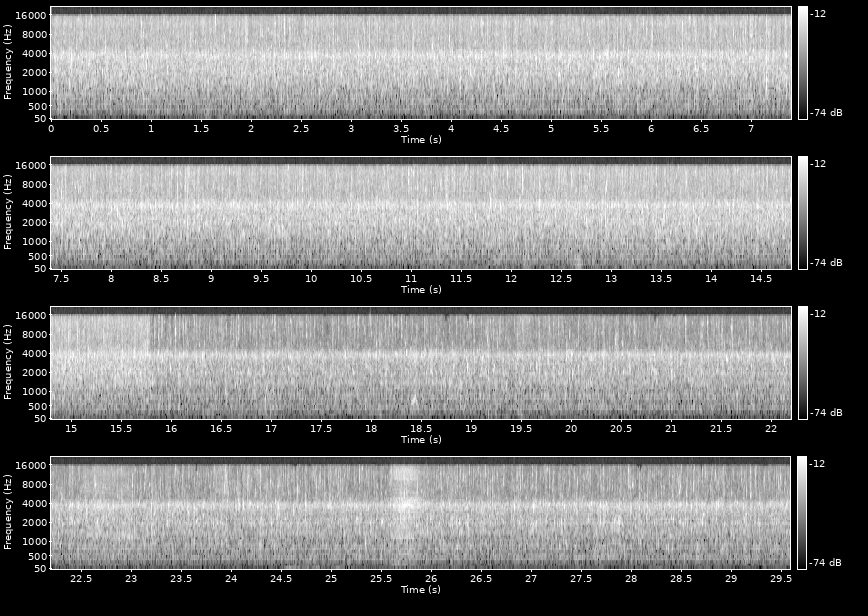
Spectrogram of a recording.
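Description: Small rocky woodland creek trickling and babbling steadily over stones.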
